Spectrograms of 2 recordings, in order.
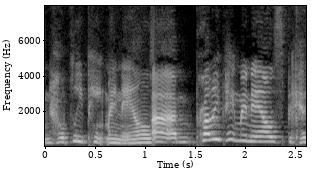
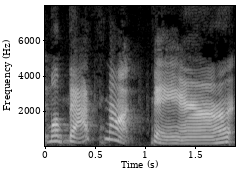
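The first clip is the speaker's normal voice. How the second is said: slow, mock-whiny complaint; slow sulky mimicry of a whiny hero; mock whine; much slower than usual. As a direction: drag it out like a sulking kid. Mocking the whiny character.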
